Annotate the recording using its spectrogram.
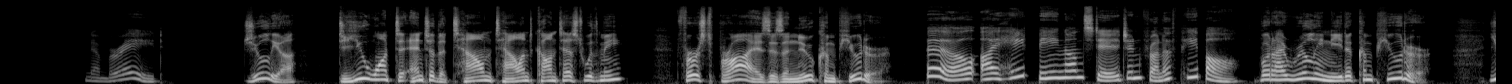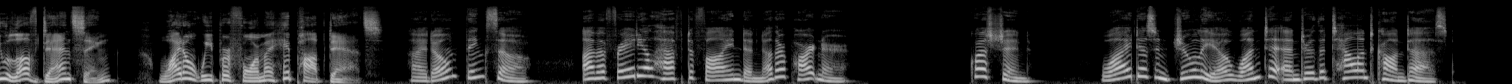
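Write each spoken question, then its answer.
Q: Why doesn't Julia want to enter the talent contest?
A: She hates being on stage in front of people.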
